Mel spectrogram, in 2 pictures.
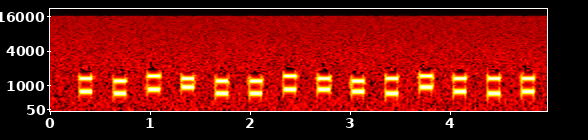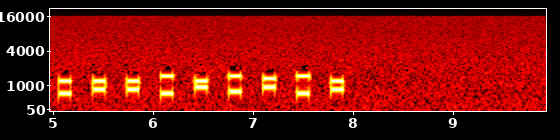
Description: DTMF, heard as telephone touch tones, dialled by machine, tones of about 120 ms. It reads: 5190119842#5251773*6037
